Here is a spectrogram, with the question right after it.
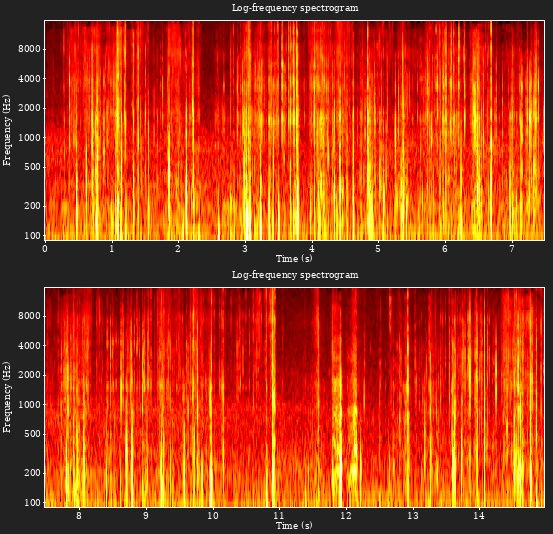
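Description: A small clear plastic zip-lock bag with white paper inside is crumpled and crinkled between fingers and nails. Dense, continuous crackling and crinkling snaps fill the clip, bright and crisp, with a steady low rumble underneath and no voice.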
